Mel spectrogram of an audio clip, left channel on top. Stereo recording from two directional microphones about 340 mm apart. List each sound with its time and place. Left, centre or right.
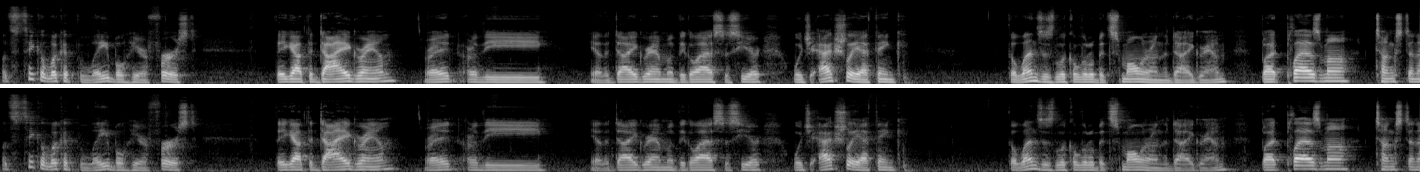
0.4 s speech: centre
